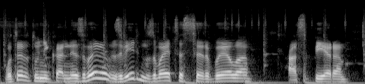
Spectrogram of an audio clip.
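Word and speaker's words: Cervélo: Новый аэрогравиник от канадской компании CVella. И да, да, я уже знаю, вы пишите в комментариях, из культурных пишет правильно читается Cervellла.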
